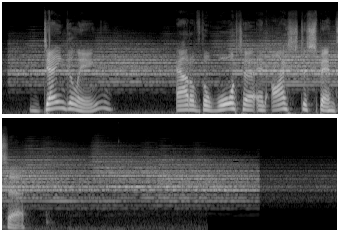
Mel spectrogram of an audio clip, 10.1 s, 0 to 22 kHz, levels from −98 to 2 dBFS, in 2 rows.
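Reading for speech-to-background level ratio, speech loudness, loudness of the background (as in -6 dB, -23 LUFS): 6.5 dB, -28.0 LUFS, -34.5 LUFS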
